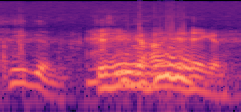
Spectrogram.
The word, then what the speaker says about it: Gagan: Hegan. Rhymes with Reagan.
